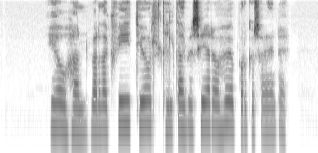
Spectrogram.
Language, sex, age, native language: Icelandic, female, 18-19, Icelandic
